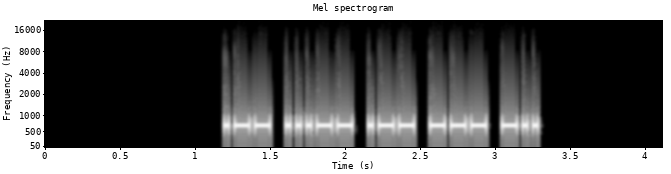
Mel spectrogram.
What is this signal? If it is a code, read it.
Morse code, heard as a keyed tone, about 34 wpm, 700 Hz. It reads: W3WOD
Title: USA Call Signs - 6x Character Spacing - 35wpm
